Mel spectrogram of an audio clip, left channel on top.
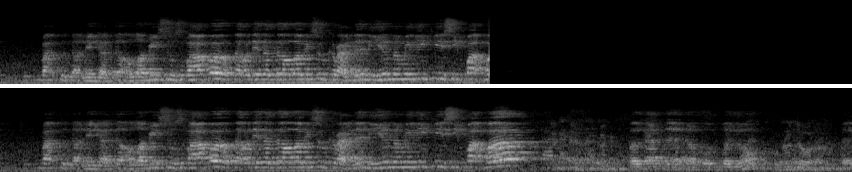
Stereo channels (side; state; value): left; drops out; at 4.9 s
